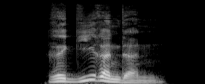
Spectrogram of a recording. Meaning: inflection of regierend: 1. strong genitive masculine/neuter singular 2. weak/mixed genitive/dative all-gender singular 3. strong/weak/mixed accusative masculine singular 4. strong dative plural
- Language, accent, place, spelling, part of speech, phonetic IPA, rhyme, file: German, Germany, Berlin, regierenden, adjective, [ʁeˈɡiːʁəndn̩], -iːʁəndn̩, De-regierenden.ogg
